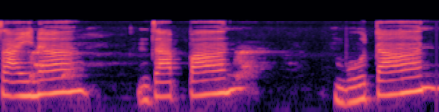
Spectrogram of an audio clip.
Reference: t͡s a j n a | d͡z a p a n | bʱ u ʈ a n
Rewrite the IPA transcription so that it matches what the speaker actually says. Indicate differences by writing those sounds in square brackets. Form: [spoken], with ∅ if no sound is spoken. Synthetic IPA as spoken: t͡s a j n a | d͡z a p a n | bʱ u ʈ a n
